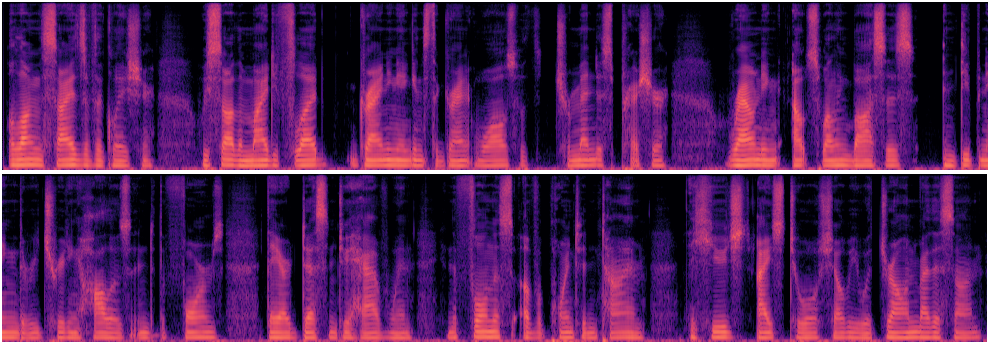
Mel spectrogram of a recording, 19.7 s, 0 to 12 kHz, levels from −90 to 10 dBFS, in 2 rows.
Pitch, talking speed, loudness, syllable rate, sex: 100 Hz, 160 wpm, -22 LUFS, 5.0 syllables/s, male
